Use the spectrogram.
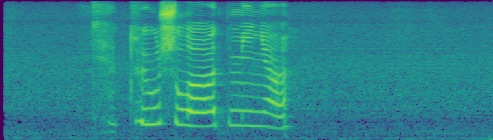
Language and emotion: Russian, sad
